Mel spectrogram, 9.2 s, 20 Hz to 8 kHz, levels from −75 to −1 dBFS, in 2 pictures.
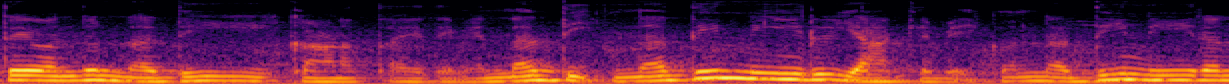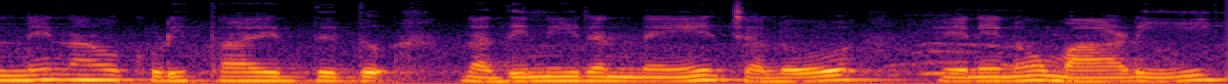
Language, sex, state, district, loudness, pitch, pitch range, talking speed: Kannada, male, Karnataka, Raichur, -15 LUFS, 150 Hz, 135-170 Hz, 130 wpm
